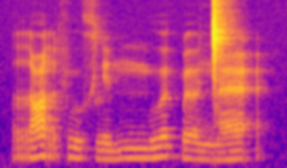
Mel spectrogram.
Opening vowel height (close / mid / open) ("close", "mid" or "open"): open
